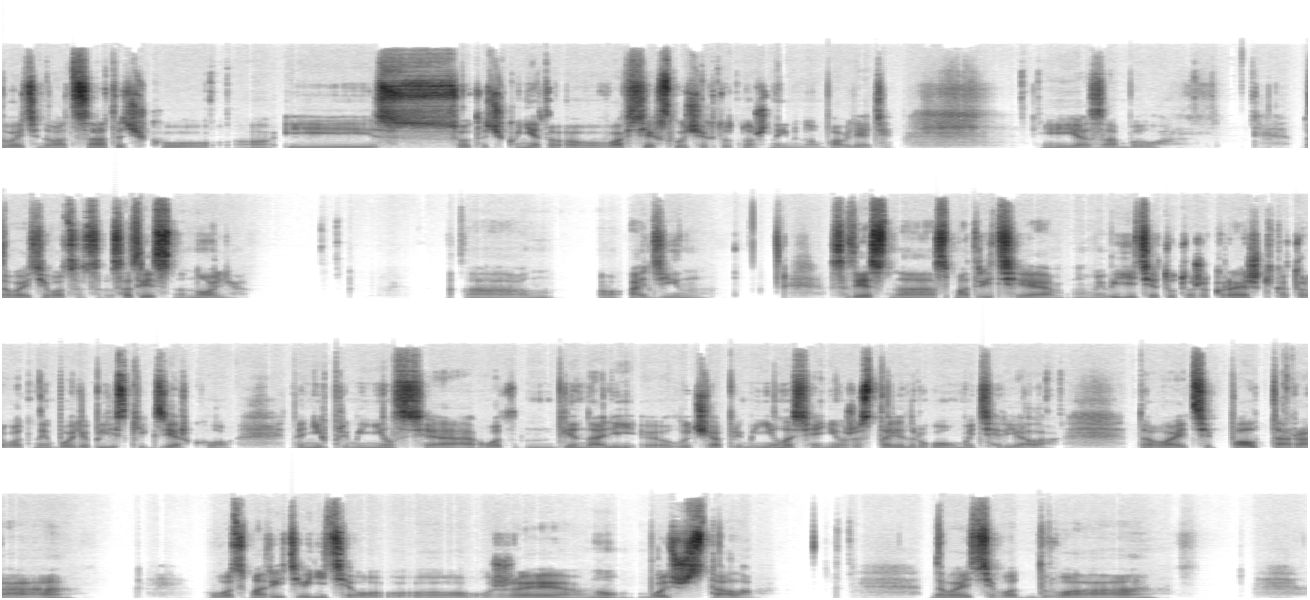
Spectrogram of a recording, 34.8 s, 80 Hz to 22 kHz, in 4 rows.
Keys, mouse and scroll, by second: 3.4 KP_0, 11.4-15.3 drag, 24.9-26.1 drag, 34.3-34.8 drag.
